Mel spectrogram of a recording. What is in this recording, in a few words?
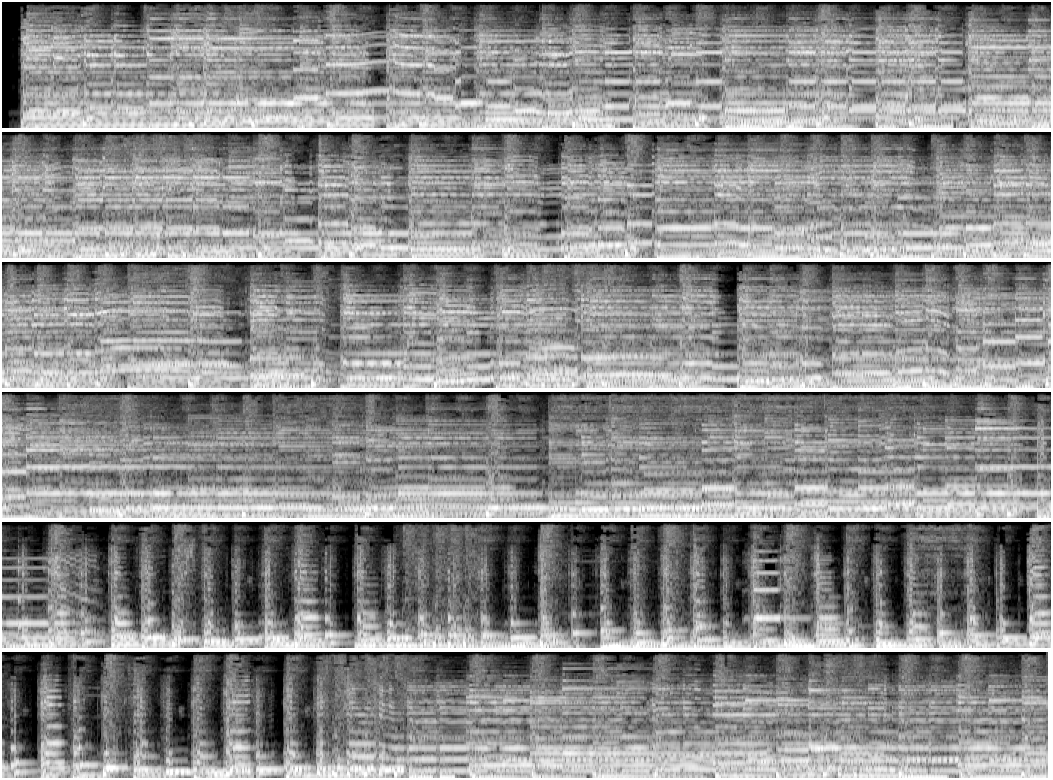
Motivational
